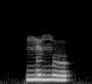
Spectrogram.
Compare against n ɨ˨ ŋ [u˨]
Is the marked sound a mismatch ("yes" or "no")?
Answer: no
